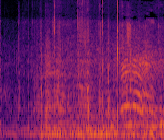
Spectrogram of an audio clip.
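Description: Players and spectators shouting across a dirt baseball field as a ground ball is played out, with the shouts rising near the end. Underneath runs a low rumble with scattered thuds close to the microphone.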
